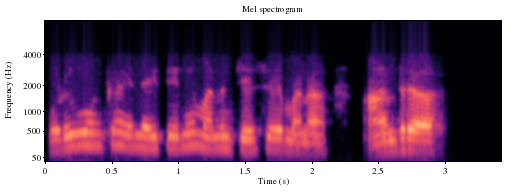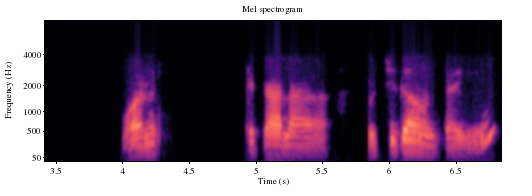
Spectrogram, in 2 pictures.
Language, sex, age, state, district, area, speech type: Telugu, female, 45-60, Andhra Pradesh, Krishna, rural, conversation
